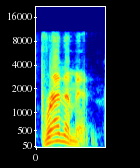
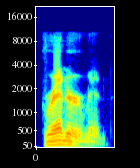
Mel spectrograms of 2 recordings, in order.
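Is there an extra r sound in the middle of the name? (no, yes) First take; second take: no; yes. First: No extra r sound follows the first syllable. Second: An extra r sound follows the first syllable. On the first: The speaker calls it right. "And the name is Brenneman" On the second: The speaker calls it wrong. "She throws in a second R"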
